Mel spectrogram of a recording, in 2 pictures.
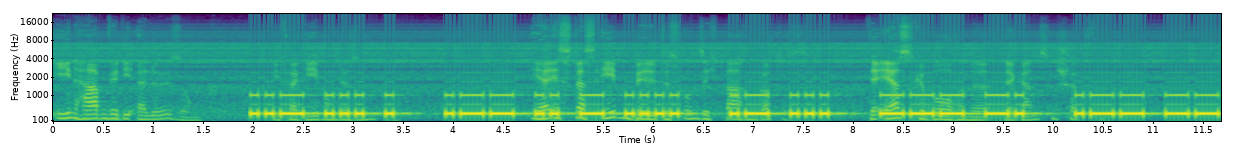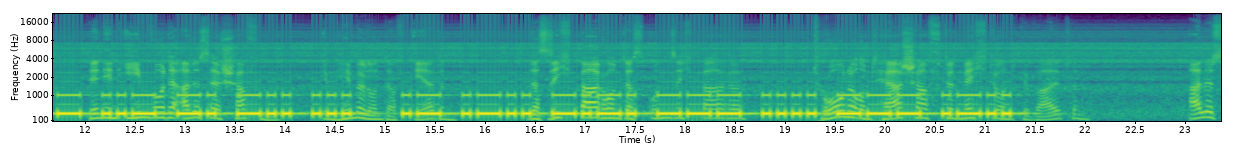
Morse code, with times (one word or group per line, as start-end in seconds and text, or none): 2.0-3.4 USE
3.9-6.3 WITH
6.8-7.8 AS
8.3-9.7 ON
10.2-14.7 WOUNDS
15.2-21.3 ALCOHOL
